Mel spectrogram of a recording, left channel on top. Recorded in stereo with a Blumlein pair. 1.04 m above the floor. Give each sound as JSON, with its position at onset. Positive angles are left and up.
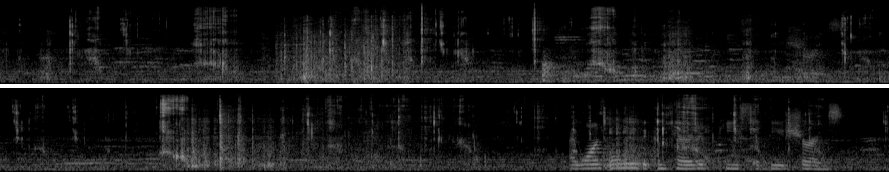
{"t": 2.8, "sound": "crumpling", "azimuth_deg": 35, "distance_m": 1.2}
{"t": 4.2, "sound": "scissors", "azimuth_deg": 50, "distance_m": 1.5}
{"t": 5.7, "sound": "a woman speaking", "azimuth_deg": -30, "distance_m": 2.5}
